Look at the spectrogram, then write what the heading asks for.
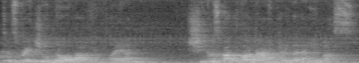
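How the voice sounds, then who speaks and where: A woman's voice: sits high, a little fast, distant mic, close to an everyday voice. A woman playing a worried, cautious wife of a missionary pilot in a readers theater piece. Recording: echoey hall from afar, faint noise.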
